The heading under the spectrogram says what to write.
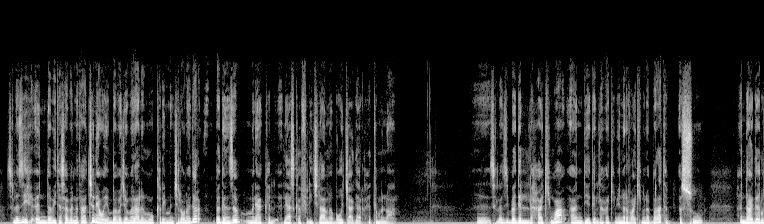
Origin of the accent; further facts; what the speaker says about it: Addis Ababa, Ethiopia; moved away as an adult; እኔ ያው ተወልጄ አዲስ አበባ ውስጥ ነው። አዲስ አበባ ተወልጄ ያደግኩት በዛው አዲስ አበባ ውስጥ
